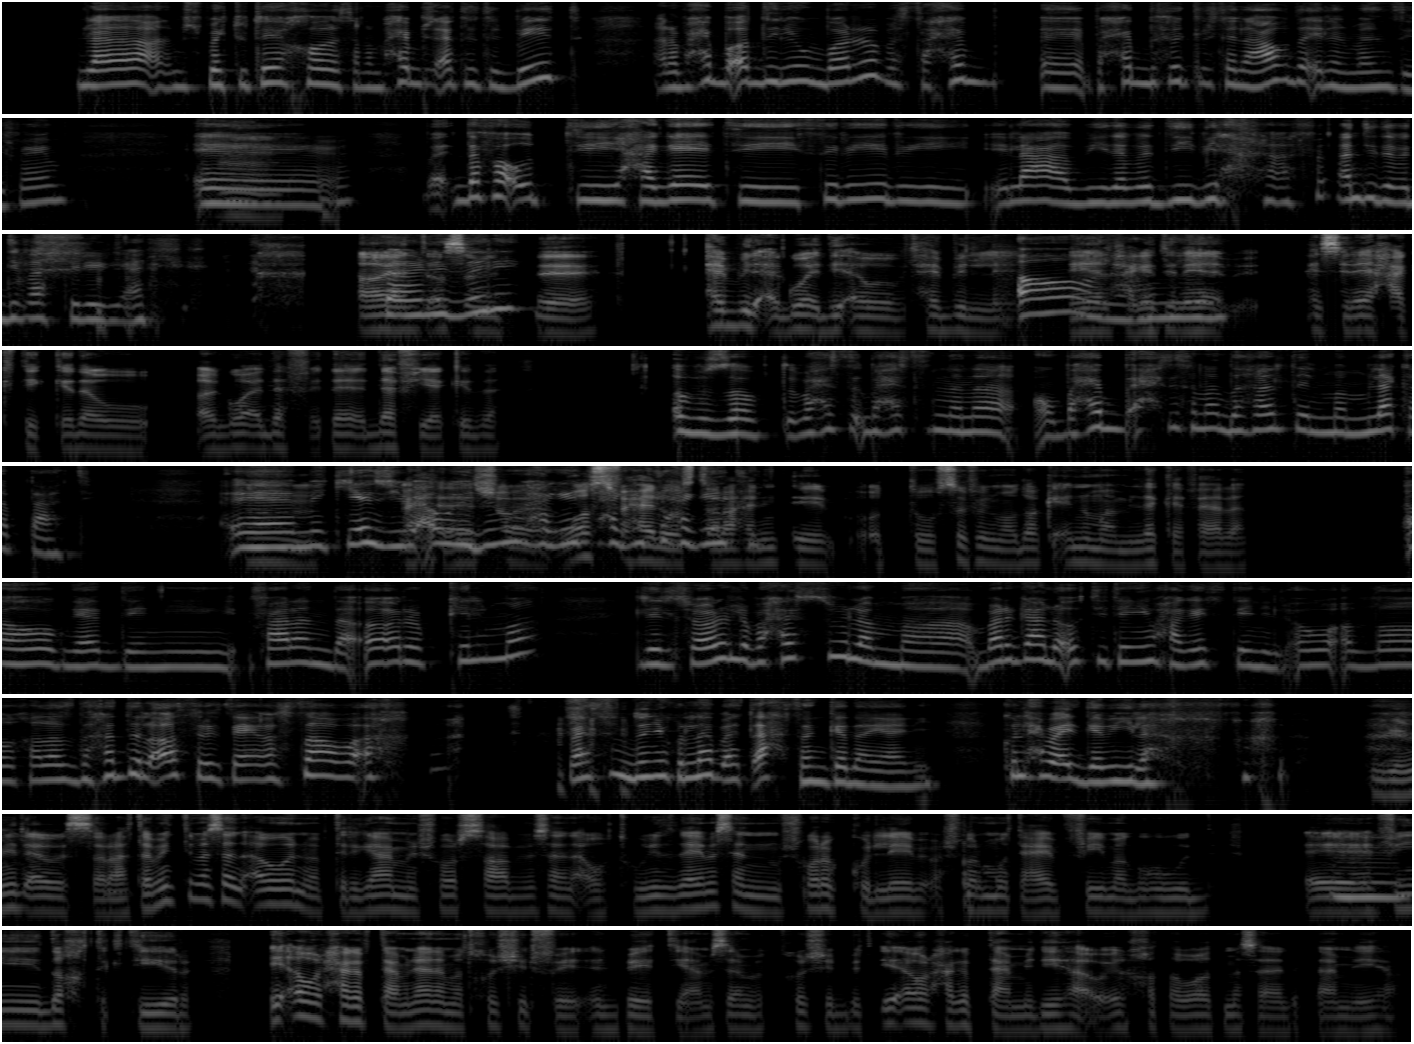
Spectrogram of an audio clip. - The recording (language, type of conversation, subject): Arabic, podcast, إيه هي لحظة الراحة المفضلة عندك في البيت؟
- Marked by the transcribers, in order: chuckle; laughing while speaking: "عندي دباديب على السرير يعني"; tapping; horn; unintelligible speech; laughing while speaking: "دخلت القصر بتاعي، وسّعوا بقى"; laugh; chuckle; other background noise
